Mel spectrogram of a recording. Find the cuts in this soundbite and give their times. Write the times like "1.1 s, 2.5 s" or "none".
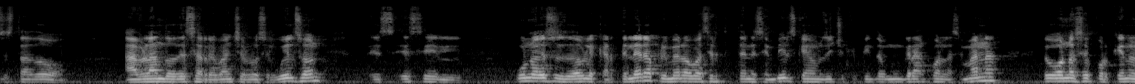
3.7 s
